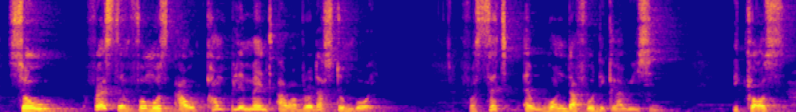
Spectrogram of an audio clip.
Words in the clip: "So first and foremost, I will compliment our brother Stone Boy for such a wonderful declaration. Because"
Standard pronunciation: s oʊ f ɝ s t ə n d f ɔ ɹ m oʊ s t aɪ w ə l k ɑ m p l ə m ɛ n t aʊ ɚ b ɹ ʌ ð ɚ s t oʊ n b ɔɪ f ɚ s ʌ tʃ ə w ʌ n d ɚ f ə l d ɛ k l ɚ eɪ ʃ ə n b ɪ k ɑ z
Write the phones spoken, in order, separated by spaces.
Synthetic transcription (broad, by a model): s oʊ f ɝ s t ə n f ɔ m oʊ s t aɪ w ə l k ɑ m p l ə m ɛ n t aʊ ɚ b ɹ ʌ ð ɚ s t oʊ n b ɔɪ f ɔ s ʌ tʃ ə w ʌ n d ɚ f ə l d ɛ k l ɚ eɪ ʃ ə n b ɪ k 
